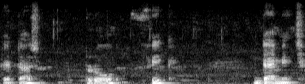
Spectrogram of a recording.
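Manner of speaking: catastrophic stretched very slowly, syllable by syllable; slow drawn out. Shown as a demonstration. Teacher spelling out a hard word slowly. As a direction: draw out catastrophic for the class. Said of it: "catastrophic damage के लिए".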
